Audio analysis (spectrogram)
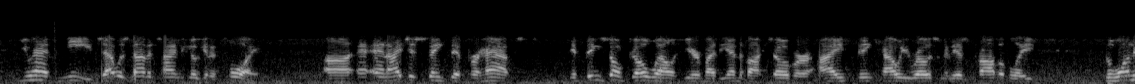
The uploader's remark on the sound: Live on the Boardwalk in Ocean City, NJ at All Campus. Every Sunday we broadcast Live on the Boardwalk in OCNJ at All Campus.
